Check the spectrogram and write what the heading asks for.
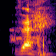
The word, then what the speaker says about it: Malachi: Malachi.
